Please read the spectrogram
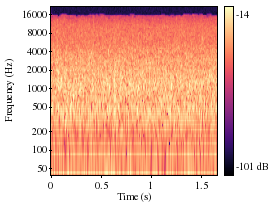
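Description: river flowing

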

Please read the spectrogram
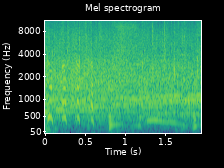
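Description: crowd cheering

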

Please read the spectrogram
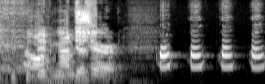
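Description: wild turkey gobbling

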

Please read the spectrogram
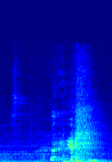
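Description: sneeze

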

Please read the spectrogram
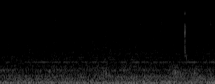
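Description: rain falling

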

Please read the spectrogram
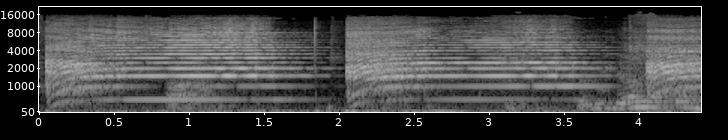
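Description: alarm ringing

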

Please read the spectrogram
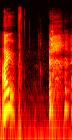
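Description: cough

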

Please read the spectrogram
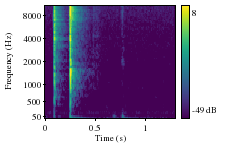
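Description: hand claps

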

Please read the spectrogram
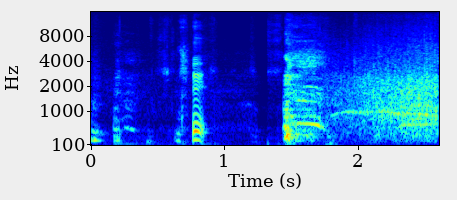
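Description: applause

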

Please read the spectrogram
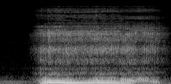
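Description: loud snoring

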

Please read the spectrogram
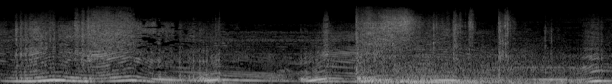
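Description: motorcycle engine revving

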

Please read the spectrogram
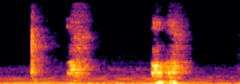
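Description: cough

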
